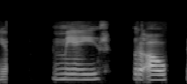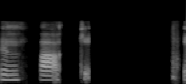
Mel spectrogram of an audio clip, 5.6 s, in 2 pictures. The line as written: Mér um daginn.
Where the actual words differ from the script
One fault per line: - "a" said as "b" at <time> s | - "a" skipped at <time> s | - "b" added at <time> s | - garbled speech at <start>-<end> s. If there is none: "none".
- "brá" added at 2.0 s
